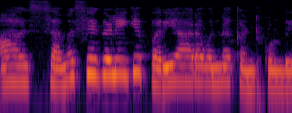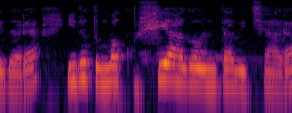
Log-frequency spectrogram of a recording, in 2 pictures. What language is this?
Kannada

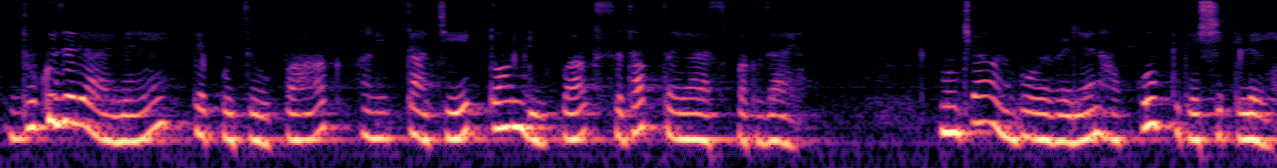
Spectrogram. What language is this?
Konkani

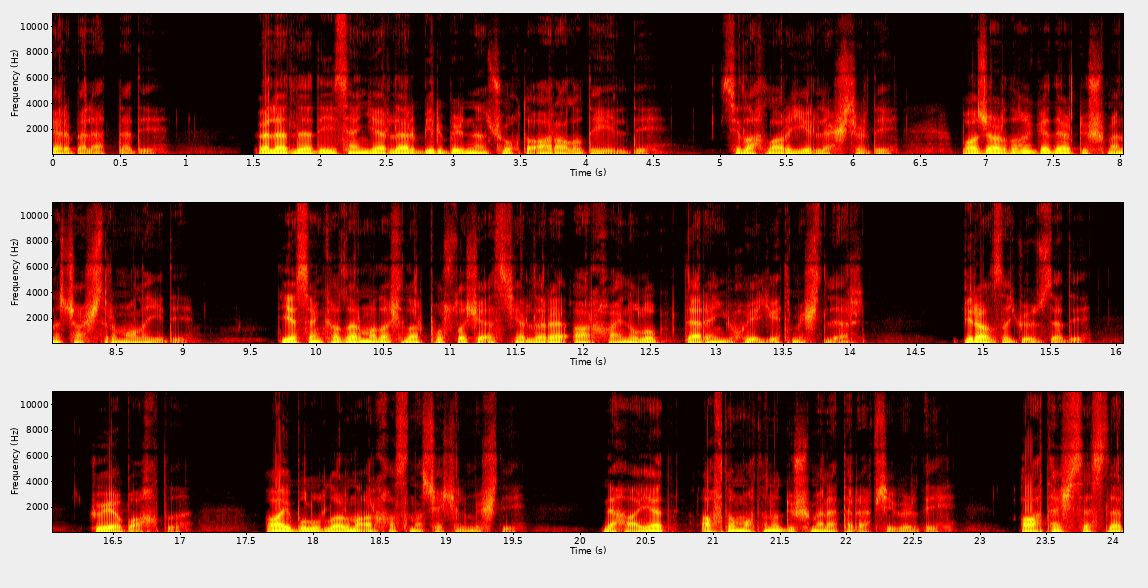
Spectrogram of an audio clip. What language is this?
Turkish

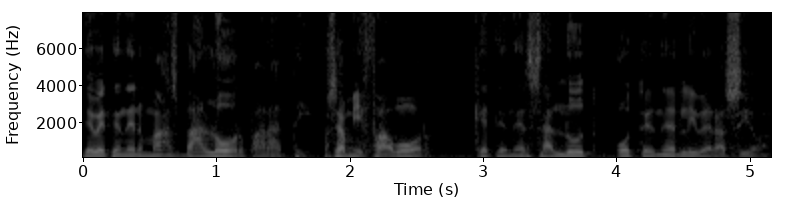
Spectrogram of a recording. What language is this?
Spanish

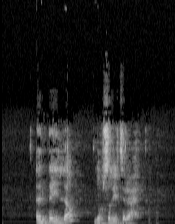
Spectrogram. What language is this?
Kabyle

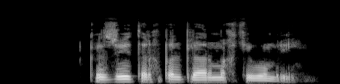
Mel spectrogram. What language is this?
Pashto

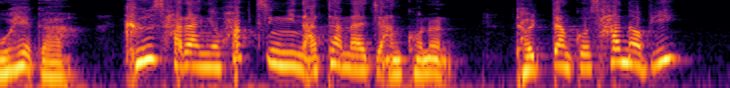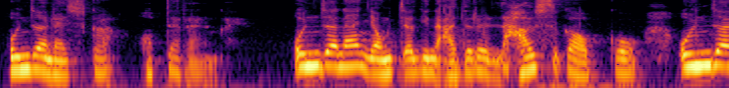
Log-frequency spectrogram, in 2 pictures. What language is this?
Korean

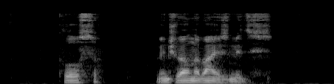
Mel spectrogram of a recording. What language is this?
Latvian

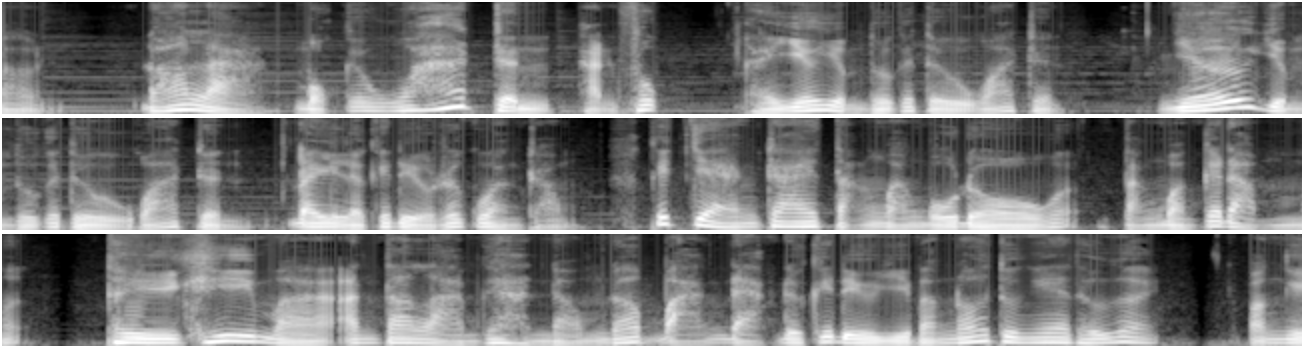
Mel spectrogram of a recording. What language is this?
Vietnamese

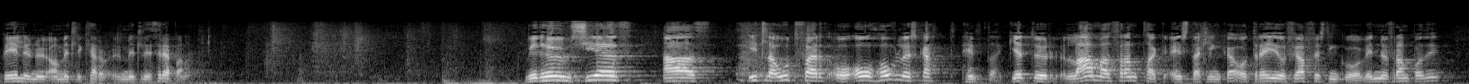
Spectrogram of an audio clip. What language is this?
Icelandic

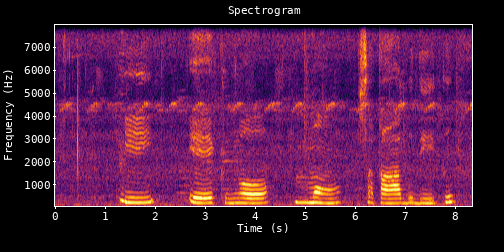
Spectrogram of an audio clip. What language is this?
Maithili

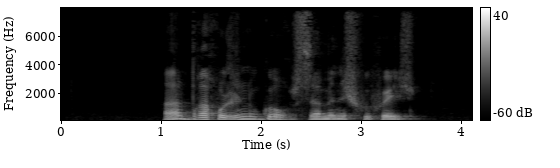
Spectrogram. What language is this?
Kabardian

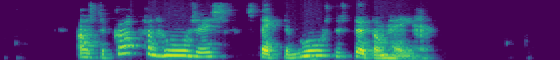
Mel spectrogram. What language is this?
Western Frisian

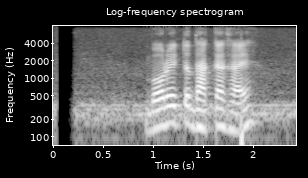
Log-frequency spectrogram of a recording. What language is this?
Bangla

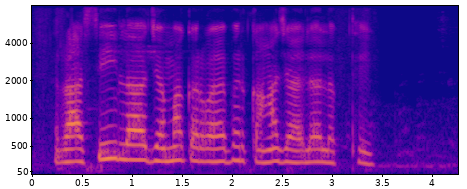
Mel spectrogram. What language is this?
Chhattisgarhi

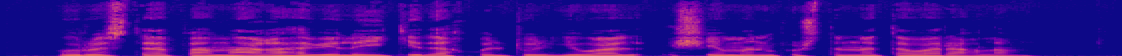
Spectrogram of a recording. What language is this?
Pashto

